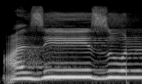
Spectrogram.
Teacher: ada ya sukun didahului harokat kasrah, maka zai panjang 2 harokat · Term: Mad tabi'i dhahiri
